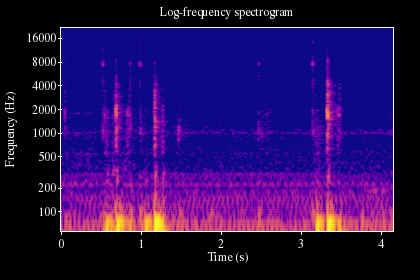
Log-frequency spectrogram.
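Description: Computer keyboard keystrokes and clicks as code is copied and pasted in an editor: a few quick taps from about half a second in to just past one second, then a short group a little after three seconds.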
